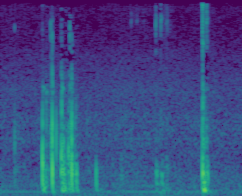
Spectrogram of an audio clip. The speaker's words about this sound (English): Well, someone is typing furiously. Sorry, shitty laptop.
